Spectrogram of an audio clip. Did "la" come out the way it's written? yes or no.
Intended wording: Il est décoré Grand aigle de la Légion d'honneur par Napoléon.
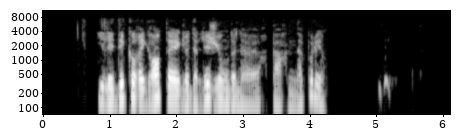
no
